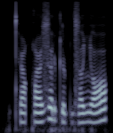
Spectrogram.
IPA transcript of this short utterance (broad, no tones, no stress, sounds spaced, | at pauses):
t̪ʰ ø q y z ʊ ɾ y ʈ ɾ y ʈ d͡z ɔ ʎ ɔ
